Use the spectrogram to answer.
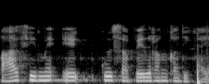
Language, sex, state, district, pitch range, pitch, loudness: Hindi, female, Uttar Pradesh, Etah, 165-190 Hz, 180 Hz, -19 LUFS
